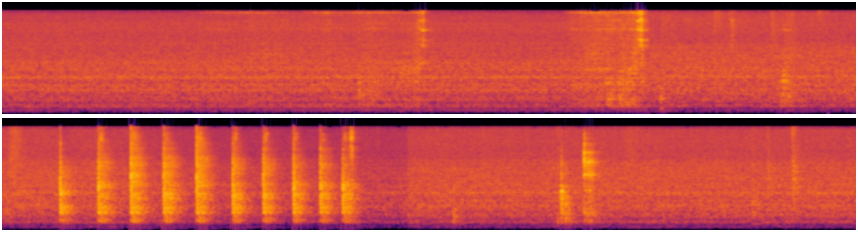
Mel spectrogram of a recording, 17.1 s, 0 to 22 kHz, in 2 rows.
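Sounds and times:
tools scraping on wood: 3.5 - 4.3, 5.8 - 6.6
mallet tapping chisel: 9.1 - 12.1.

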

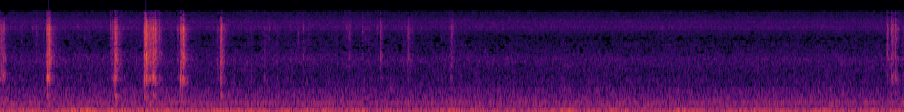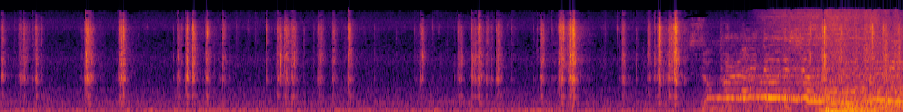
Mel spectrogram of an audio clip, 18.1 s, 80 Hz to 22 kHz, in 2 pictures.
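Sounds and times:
puzzle cube plastic clicks: 0.0 - 4.6, 8.8 - 16.0.

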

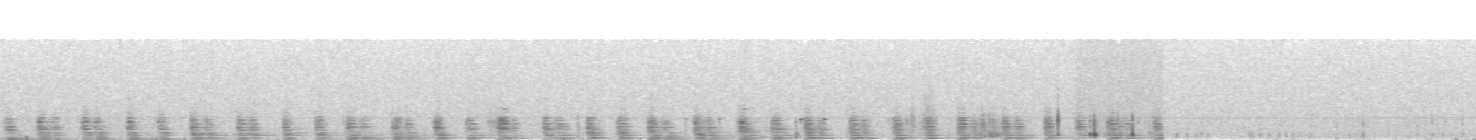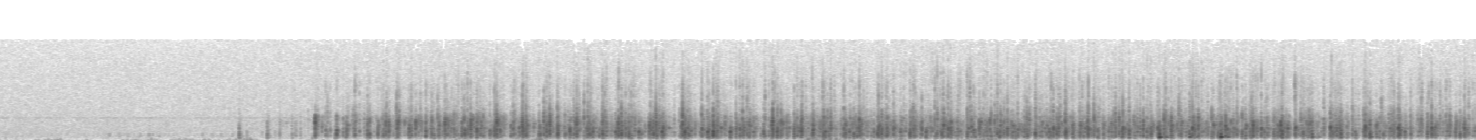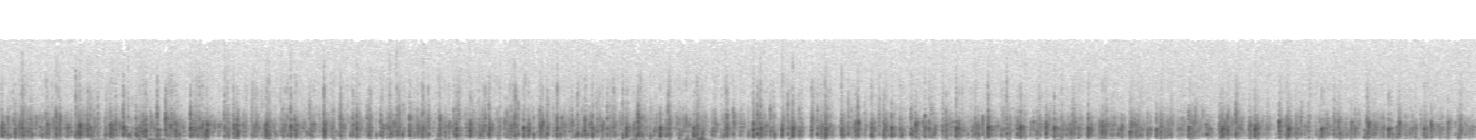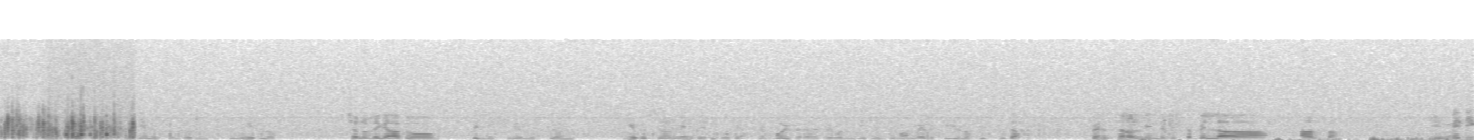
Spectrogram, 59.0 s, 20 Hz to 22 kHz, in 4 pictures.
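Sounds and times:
audience applauding: 17.4 - 45.6.

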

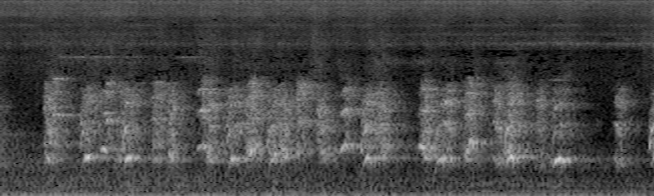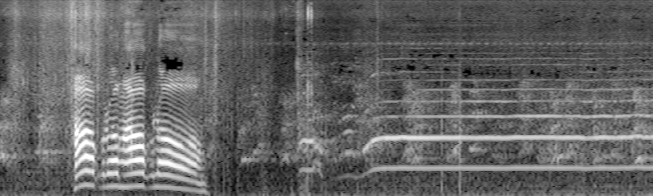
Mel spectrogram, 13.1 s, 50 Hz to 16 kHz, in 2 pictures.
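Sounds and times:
dogs yelping barks: 0.3 - 7.2, 8.8 - 9.9.

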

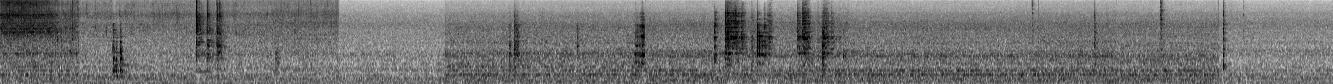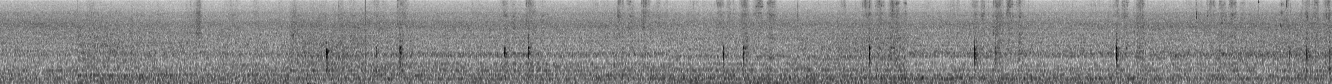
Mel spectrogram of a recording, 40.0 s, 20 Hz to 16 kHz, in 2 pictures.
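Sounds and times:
steady background hum: 0.0 - 39.9
dishes and utensils clinking: 2.9 - 3.5, 10.7 - 12.7.

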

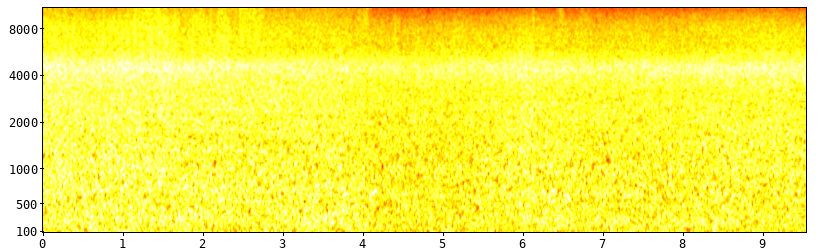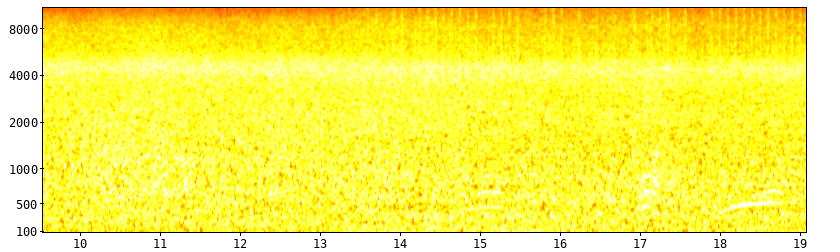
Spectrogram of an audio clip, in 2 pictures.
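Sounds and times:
ocean surf rushing: 12.4 - 19.0.

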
